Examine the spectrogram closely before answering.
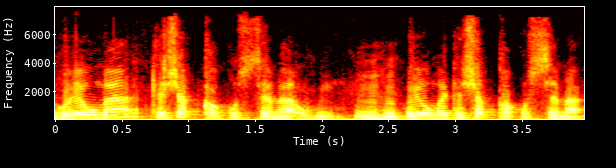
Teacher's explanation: سقطت التاء فخففت الشين · Term: بتخفيف الشين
